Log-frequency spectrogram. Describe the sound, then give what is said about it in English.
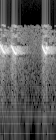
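Three short, clear whistled notes of a Baltimore oriole call: two in quick succession, then a third after a brief pause, each sliding slightly downward, moderately loud with no other sounds. “That was the Baltimore Oriole, asking for more money this year.”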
